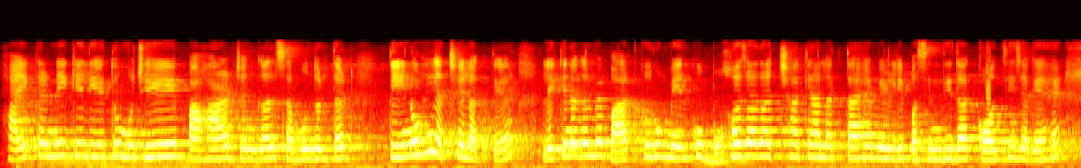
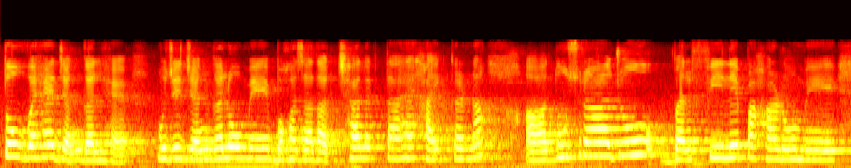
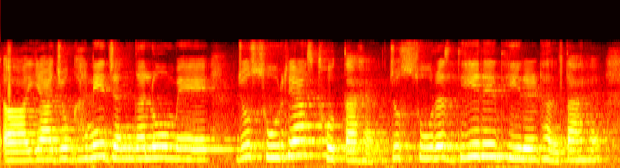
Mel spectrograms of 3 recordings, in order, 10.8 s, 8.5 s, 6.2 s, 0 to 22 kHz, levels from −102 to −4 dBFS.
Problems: none marked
